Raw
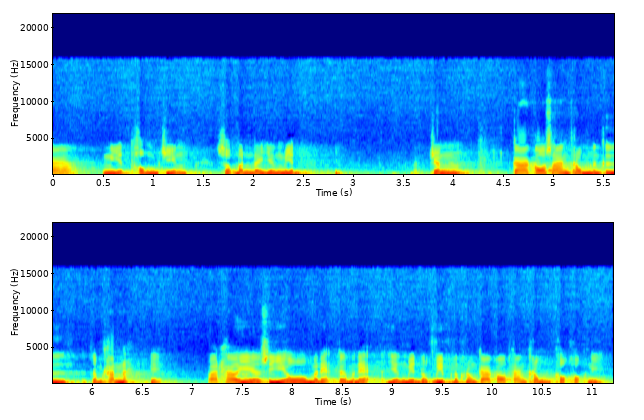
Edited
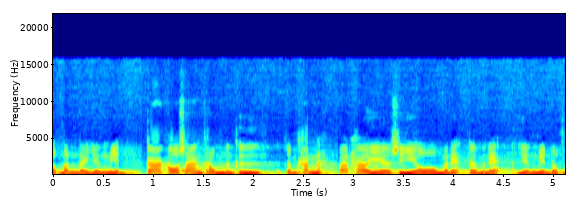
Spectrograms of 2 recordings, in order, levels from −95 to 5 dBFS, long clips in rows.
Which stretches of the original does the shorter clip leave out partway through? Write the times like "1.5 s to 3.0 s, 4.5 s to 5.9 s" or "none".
2.6 s to 4.5 s, 6.5 s to 7.1 s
